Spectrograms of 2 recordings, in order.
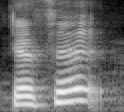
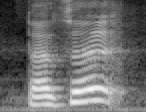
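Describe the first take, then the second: No difference in how they are said.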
